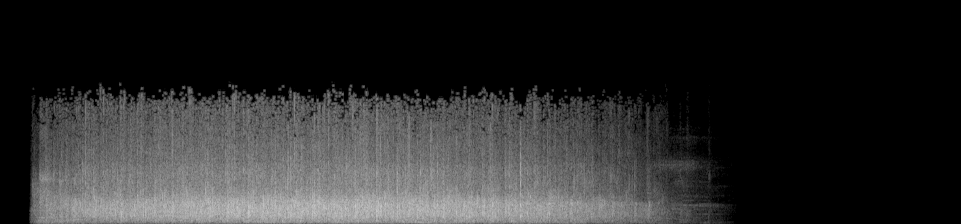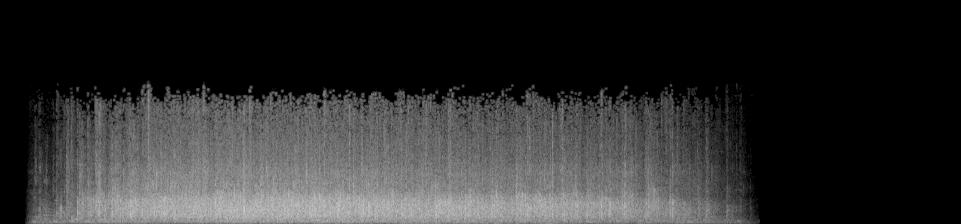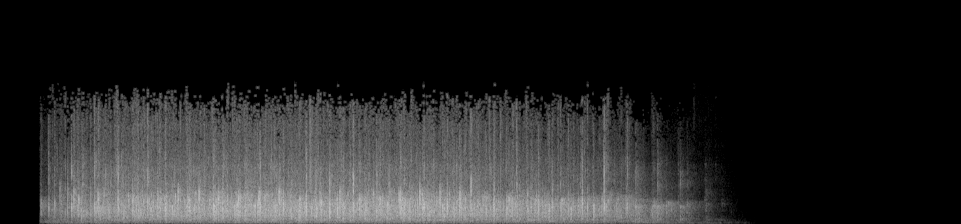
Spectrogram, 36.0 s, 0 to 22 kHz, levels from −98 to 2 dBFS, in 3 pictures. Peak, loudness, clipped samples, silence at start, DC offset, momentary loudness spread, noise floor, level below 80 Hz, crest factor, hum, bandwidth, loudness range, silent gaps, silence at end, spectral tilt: -2 dBFS; -22 LUFS; under 0.1%; 0.4 s; under 0.1%; 15 LU; -77 dBFS; -64 dBFS; 22 dB; none; 13.5 kHz; 15 LU; 9.29-12.33 s, 21.52-24.52 s; 3.45 s; -0.5 dB/octave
